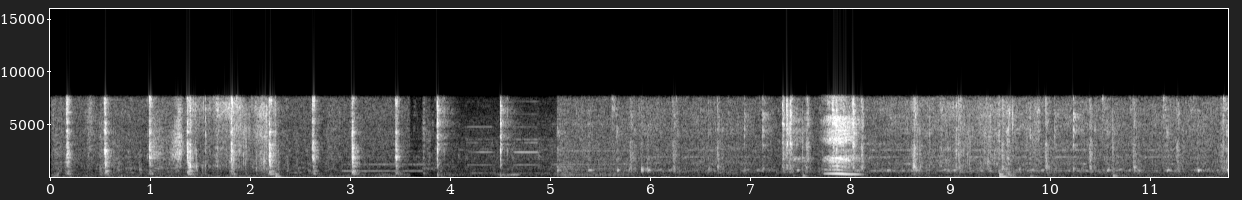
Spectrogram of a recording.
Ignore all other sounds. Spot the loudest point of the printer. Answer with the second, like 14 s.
8 s.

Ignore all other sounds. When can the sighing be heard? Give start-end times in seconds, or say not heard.
7.4-8.2.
